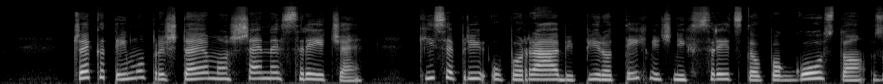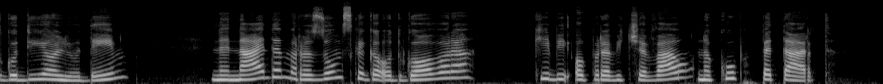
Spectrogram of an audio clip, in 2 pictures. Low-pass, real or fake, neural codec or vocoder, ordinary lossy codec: 19.8 kHz; real; none; Opus, 24 kbps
